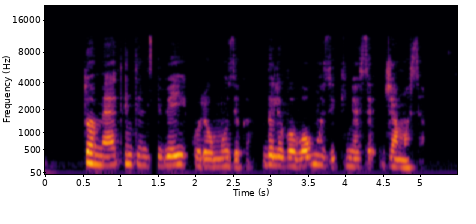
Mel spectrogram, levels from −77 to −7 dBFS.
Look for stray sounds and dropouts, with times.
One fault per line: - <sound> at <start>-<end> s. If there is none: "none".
- dropout at 1.4-1.5 s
